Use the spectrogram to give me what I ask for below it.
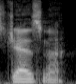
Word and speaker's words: Jasna: So J is Y in Serbian. Yeah. So then that is, the translation is Jasna, which makes sense to then just replace it because everyone's going to get fucking...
